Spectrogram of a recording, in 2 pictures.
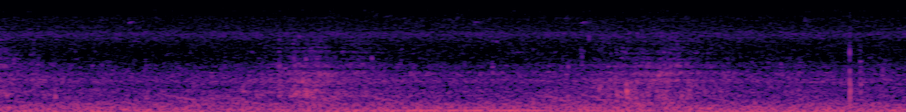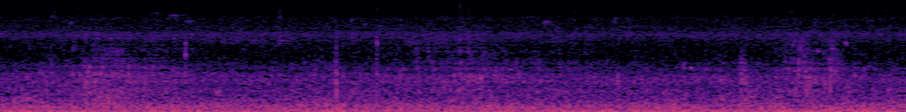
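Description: Kayak paddle making sweeping horizontal strokes to spin a small paddlesport boat in a circle on open water, with soft splashes and wind noise throughout, steady and close, no talk.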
